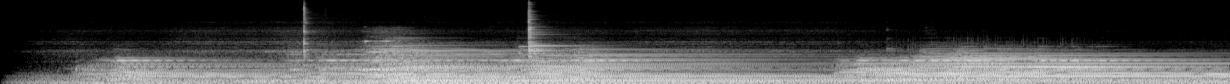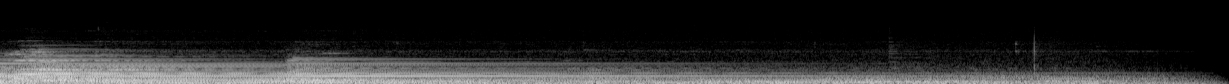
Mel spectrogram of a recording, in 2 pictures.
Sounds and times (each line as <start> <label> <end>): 5.2 homemade elecric aeolian harp 10.5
